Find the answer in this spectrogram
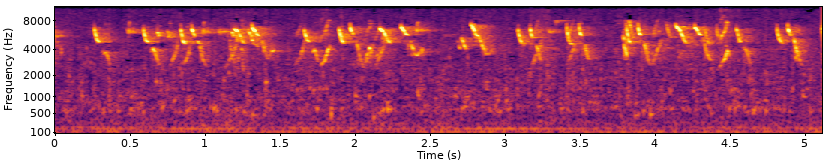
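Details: Saffron finch singing in the heated 'fogo selvagem' style, played to fire up canaries: quick, thin, high chirps and downslurred notes crowded into irregular bursts, with a soft mechanical hum underneath.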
